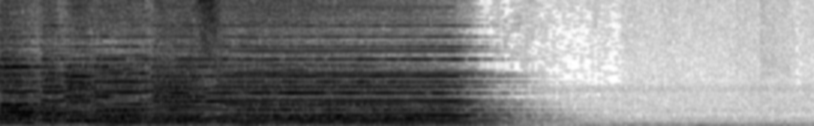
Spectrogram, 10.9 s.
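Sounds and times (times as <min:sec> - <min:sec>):
chorale: 0:00.0 - 0:07.9.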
